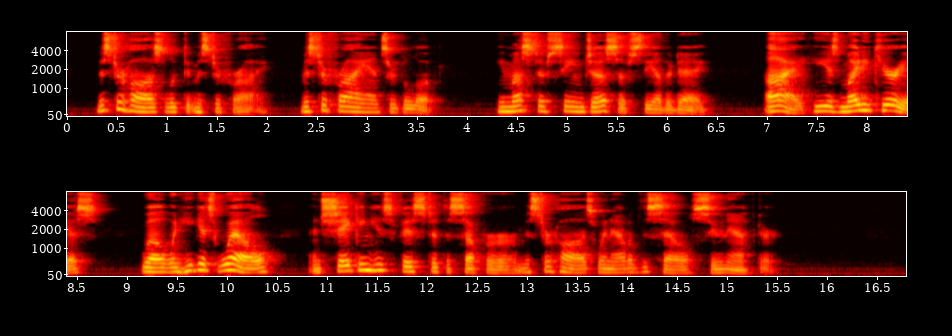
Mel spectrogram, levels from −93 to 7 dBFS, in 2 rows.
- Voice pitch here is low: No, medium, 160 Hz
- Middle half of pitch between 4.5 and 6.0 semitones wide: Yes, average, 5.3 semitones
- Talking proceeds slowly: No, average, 160 wpm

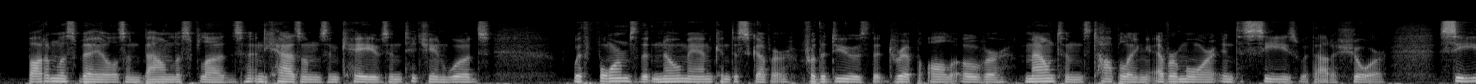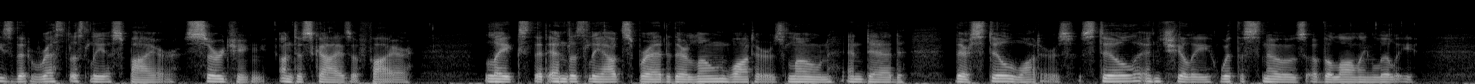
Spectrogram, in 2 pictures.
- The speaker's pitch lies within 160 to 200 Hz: No, low, 120 Hz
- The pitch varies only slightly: Yes, narrow, 2.2 semitones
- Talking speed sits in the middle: No, slow, 130 wpm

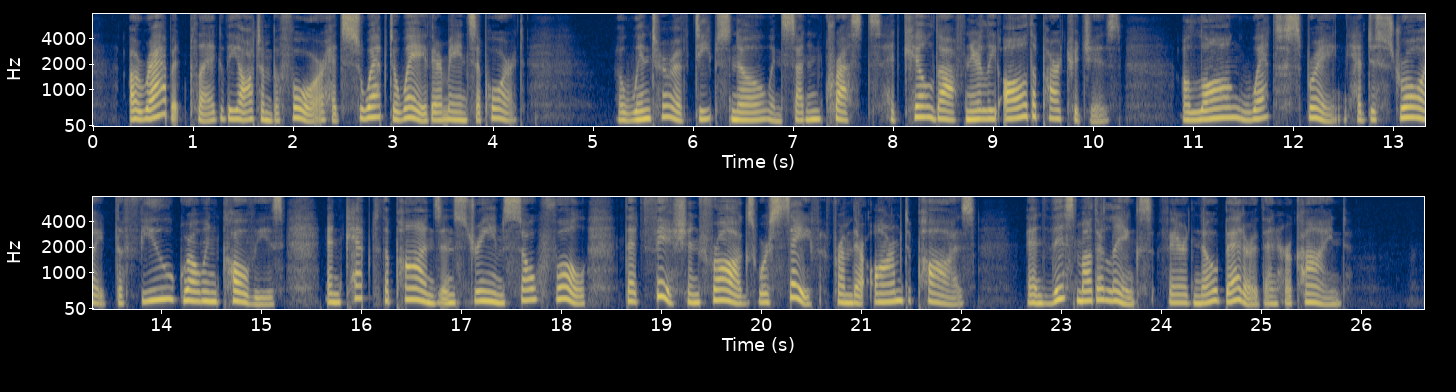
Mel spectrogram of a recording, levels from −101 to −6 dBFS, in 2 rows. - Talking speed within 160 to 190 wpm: No, average, 150 wpm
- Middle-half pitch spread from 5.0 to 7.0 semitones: No, average, 4.1 semitones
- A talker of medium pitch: No, high, 225 Hz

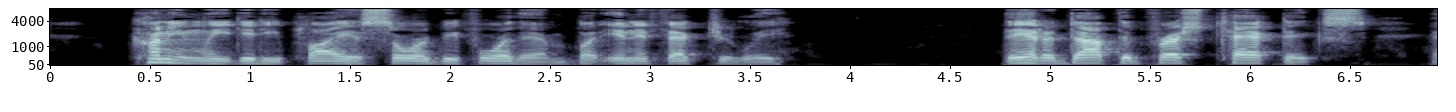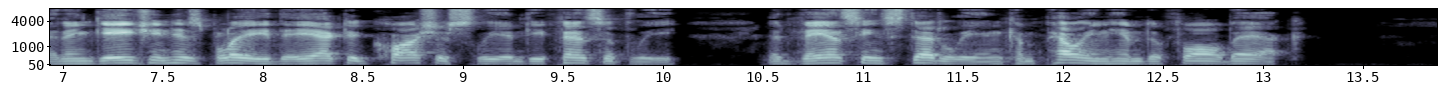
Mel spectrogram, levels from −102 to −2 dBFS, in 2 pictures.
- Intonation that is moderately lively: Yes, average, 3.6 semitones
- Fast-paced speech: No, average, 140 wpm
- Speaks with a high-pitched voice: No, low, 120 Hz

